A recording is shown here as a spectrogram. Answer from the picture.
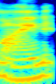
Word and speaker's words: Main: so I started on the main or the mine actually that's how they say it and then the rhyme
